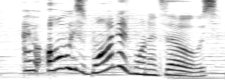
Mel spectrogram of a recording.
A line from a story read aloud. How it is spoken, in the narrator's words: I squealed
